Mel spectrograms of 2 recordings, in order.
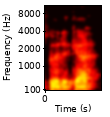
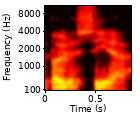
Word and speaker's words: Boudica: I left high school, it was changed to Boudica, which is the Celtic pronunciation, as it was felt that the Roman pronunciation was wrong.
